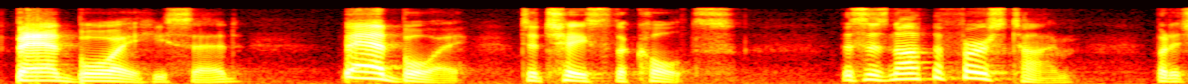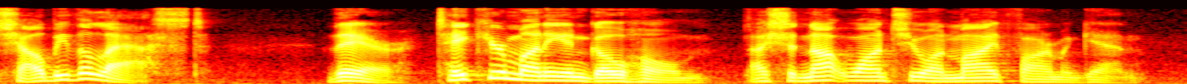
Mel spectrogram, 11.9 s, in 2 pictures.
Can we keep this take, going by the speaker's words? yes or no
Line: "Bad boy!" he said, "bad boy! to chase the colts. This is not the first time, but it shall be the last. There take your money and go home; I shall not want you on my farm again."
no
